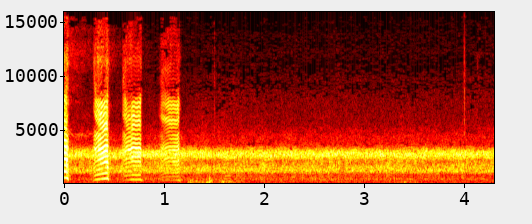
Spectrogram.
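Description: A person laughs in a few short, high, wavering bursts during the first second or so. After that a steady high-pitched hiss holds at an even level.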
